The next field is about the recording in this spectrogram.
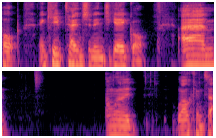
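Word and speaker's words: jigeiko: and keep tension in jigeko. I'm going to welcome to Andy's Japanese classes. It's not a K, it's a G. It's a J. All right, there's no soft G in Japanese.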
